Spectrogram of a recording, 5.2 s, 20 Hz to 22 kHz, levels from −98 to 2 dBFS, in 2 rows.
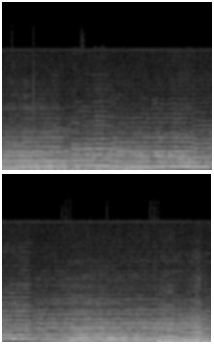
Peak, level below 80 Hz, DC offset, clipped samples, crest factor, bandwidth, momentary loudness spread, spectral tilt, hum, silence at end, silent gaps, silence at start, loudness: -20 dBFS; -58 dBFS; under 0.1%; under 0.1%; 14 dB; 16.5 kHz; 5 LU; -5.5 dB/octave; none; 0 s; none; 0 s; -33 LUFS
